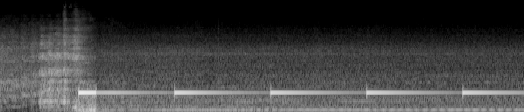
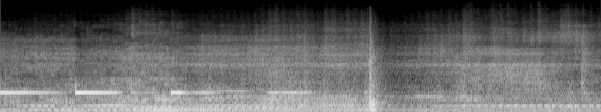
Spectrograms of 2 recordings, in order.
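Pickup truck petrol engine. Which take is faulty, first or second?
second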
